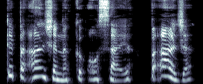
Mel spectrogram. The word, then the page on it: Depazhana: Galindri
